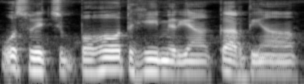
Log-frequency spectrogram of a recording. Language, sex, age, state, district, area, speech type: Punjabi, male, 45-60, Punjab, Jalandhar, urban, spontaneous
